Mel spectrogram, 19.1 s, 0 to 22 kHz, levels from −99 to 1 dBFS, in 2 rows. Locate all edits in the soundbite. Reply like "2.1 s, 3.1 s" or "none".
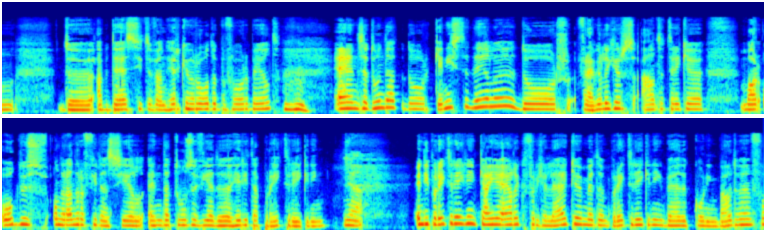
4.1 s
